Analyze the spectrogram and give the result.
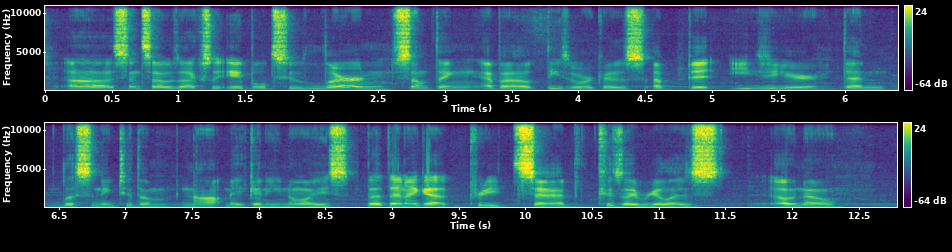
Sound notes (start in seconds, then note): none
